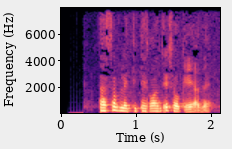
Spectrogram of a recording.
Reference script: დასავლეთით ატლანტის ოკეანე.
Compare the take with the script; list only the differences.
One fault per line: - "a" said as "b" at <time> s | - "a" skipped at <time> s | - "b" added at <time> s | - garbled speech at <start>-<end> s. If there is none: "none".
none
